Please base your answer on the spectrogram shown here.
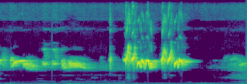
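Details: Orange-headed thrush song played as a lure to make a silent bird answer and sing freely: high warbled phrases, a pause, then a louder run of rapid, rolling, slightly rising notes, with faint hiss between.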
